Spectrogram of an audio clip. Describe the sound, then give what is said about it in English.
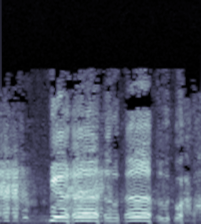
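A goat bleats, a quick run of wavering, nasal cries with two long, loud bleats in the middle and shorter ones trailing off. “Oh, look, a goat.”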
